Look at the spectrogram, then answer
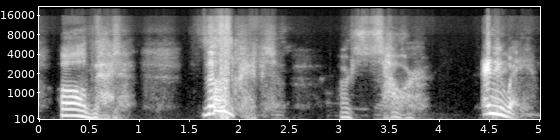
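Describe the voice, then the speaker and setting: A female-sounding voice puts on a character voice at a medium pitch, with very wide pitch swings. The pace is very slow. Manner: hungry.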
